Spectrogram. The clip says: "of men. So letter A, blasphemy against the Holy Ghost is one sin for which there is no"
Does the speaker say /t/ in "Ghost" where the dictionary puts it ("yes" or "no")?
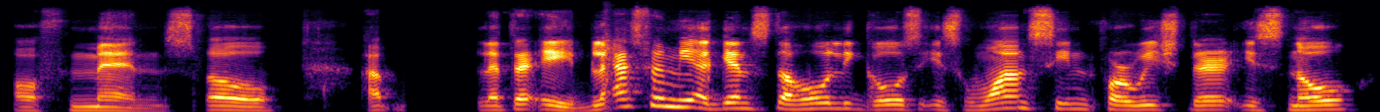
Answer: yes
